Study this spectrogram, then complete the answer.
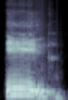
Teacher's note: ইতে হবে আপনার স্ট্রেসটা, মানে আপনাকে এমফ্যাসিসটা দিতে হবে, জোরটা দিতে হবে ওই ই ধ্বনিটাতে। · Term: দীর্ঘ ই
